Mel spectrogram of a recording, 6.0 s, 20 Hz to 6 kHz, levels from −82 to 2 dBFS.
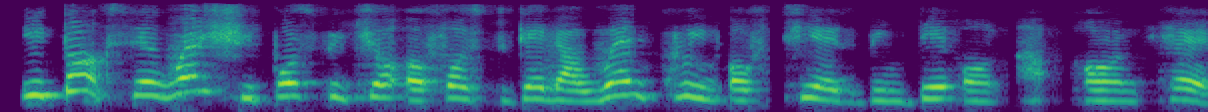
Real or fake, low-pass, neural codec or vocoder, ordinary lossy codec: fake; 5.4 kHz; codec, 16 kHz, 4 kbps, FreqCodec, smaller model; AAC, 24 kbps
